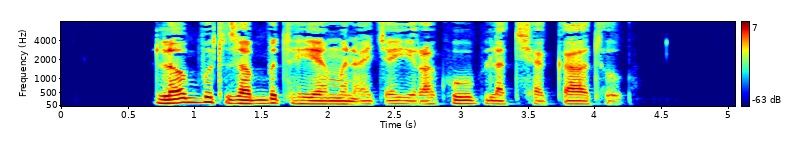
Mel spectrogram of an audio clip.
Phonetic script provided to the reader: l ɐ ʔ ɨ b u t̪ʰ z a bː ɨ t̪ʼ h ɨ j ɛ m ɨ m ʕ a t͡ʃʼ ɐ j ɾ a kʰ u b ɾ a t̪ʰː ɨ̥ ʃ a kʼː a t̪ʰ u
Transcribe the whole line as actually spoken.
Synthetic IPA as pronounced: l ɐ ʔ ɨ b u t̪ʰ z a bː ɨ t̪ʼ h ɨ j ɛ m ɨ n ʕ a t͡ʃʼ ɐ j ɾ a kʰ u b l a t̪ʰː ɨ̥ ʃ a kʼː a t̪ʰ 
